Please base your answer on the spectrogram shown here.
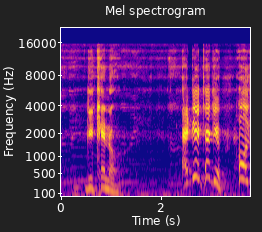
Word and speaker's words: Gikeno: So let's talk about the brand new song, and I want to make sure I pronounce it right. Gikeno.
